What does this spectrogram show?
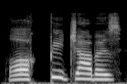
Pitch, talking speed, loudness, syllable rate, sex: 245 Hz, 140 wpm, -14 LUFS, 3.9 syllables/s, female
